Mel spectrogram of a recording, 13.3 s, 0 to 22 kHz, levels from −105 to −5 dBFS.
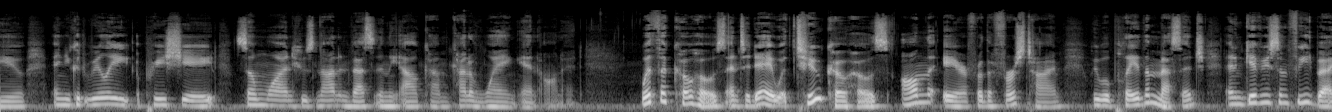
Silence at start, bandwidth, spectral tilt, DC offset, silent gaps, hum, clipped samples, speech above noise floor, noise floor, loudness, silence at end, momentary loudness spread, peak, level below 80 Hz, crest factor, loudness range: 0 s; 14.5 kHz; -4.5 dB/octave; under 0.1%; none; none; under 0.1%; 29 dB; -60 dBFS; -31 LUFS; 0 s; 12 LU; -12 dBFS; -62 dBFS; 20 dB; 7 LU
